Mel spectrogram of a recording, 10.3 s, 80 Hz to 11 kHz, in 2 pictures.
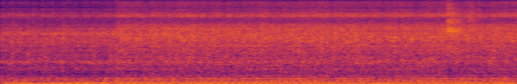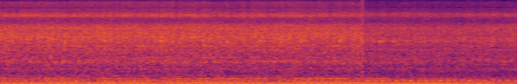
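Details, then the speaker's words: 1965 Mustang straight six with Autolite 1100 carburetor, after carb screw adjustments and timing advanced from 6 to about 12 degrees BTDC: smooth steady idle, deep even rumble, no misses; much better running. "sounds way better than anywhere we got in the last video"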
